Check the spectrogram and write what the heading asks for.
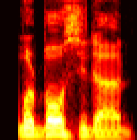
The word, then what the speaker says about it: Morbosidad: The band that you were just on tour with, Morvvis Sadad. Morbosidad.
